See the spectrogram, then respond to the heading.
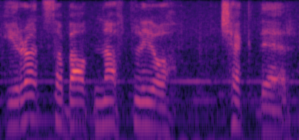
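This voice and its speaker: A woman's voice: lowish voice, slow pace, over music. An actress playing a sly, imperious, treasure-loving pirate queen of mature years, with a languid, theatrical delivery in a video game cutscene. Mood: commanding. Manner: languid, commanding, teasing, theatrical.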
